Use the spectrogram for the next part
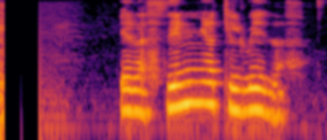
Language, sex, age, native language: Icelandic, male, 9, Icelandic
